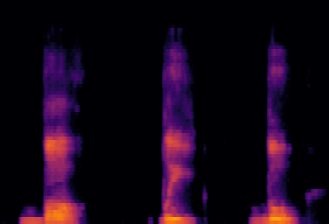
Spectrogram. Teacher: दौद होता है अदा जुबान की करवट, साइड्स, वो लगते हैं लास्ट वाले टीथ के साथ, मोलर्स के साथ, जिनको विजडम टीथ भी कहते हैं, दाढ़ें कहते हैं उनको, ऊपर वाले दाढ़ों की जड़ के साथ।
